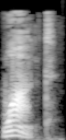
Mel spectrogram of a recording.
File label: "want", USA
